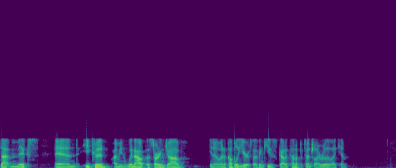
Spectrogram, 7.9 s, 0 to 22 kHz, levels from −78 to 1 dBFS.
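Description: No faults found in the speech; the G.711 mu-law telephone coding path is working normally, the band stopping at 4 kHz as that format dictates and any quantisation noise from it at most faint.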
